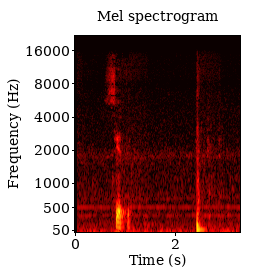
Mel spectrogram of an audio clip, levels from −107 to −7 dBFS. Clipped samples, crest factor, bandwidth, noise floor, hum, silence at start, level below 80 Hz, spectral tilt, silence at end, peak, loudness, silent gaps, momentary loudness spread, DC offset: under 0.1%; 22 dB; 16 kHz; -76 dBFS; none; 0.7 s; -58 dBFS; -8 dB/octave; 0.7 s; -32 dBFS; -48 LUFS; none; 20 LU; under 0.1%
